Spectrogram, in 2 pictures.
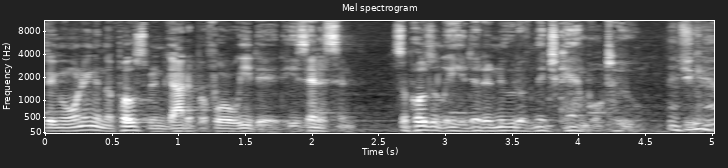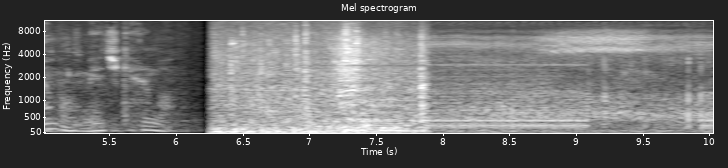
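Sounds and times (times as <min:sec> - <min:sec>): motor vehicle rushing and humming: 0:06.3 - 0:10.0.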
